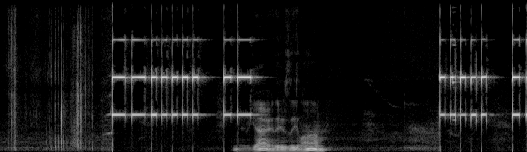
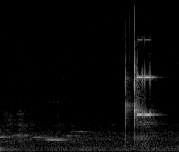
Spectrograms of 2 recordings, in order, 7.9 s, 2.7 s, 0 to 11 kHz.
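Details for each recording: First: ViFLY Beacon lost model alarm dropped from a height, beeping once every 3 seconds, then after 30 seconds with no movement detected it sounds loud piercing rapid chirps in fast bursts. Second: ViFLY Beacon lost-model alarm powering on normally: the button is held 2 to 5 seconds, then a quick chirp and two short, shrill beeps, repeating in standby mode.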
